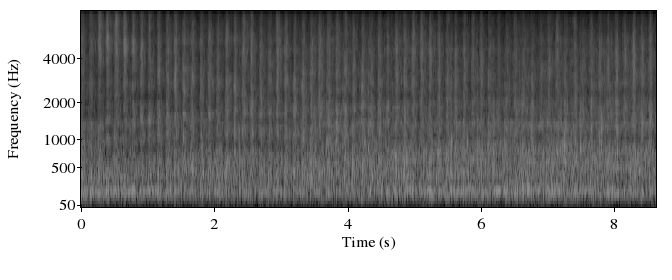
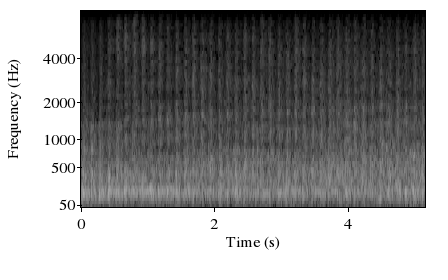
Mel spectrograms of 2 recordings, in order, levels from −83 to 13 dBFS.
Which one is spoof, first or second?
first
